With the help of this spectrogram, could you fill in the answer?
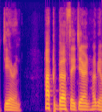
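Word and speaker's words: Doirean: birthday well happy birthday my name is d-o-i-r-e-a-n and luckily this pronunciation there says darin happy birthday darren hope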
